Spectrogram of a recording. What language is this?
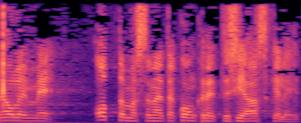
Finnish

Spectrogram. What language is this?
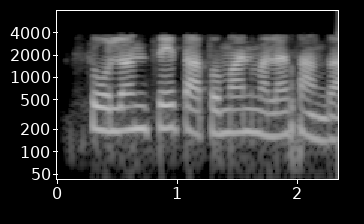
Marathi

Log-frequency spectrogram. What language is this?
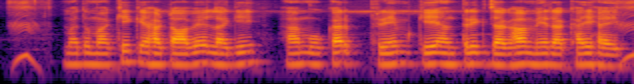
Magahi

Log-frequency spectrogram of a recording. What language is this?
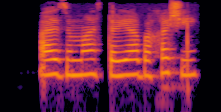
Pashto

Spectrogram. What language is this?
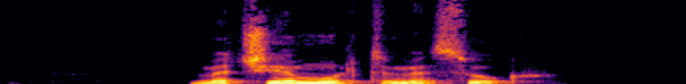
Kabyle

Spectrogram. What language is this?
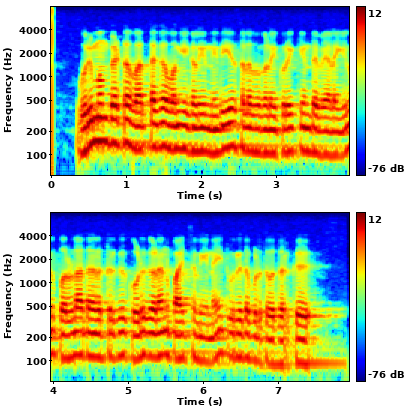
Tamil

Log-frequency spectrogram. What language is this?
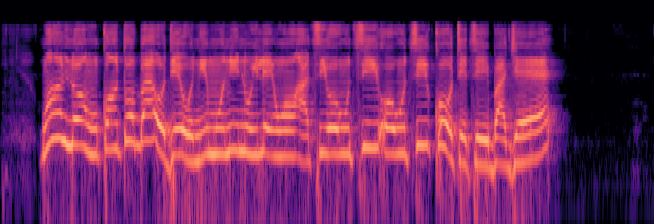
Yoruba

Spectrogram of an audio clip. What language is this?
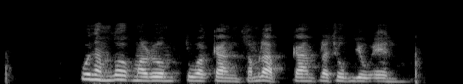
Thai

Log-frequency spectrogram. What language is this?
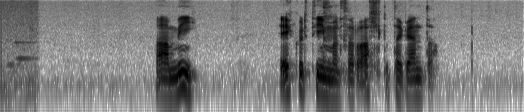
Icelandic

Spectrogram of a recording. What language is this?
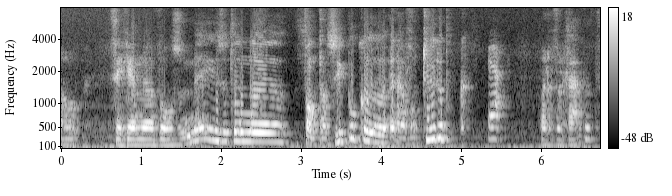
Dutch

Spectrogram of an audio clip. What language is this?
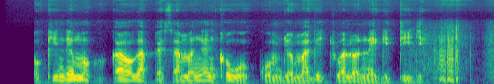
Luo (Kenya and Tanzania)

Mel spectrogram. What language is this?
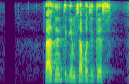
Nepali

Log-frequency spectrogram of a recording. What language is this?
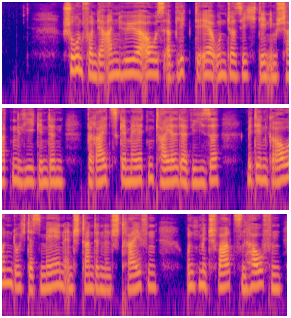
German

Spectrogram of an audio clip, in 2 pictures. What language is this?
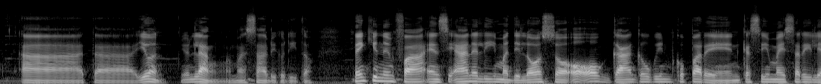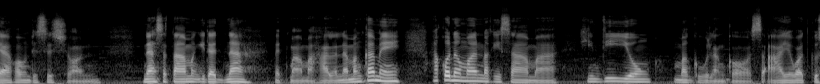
Filipino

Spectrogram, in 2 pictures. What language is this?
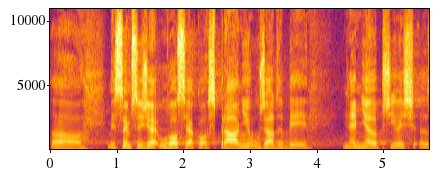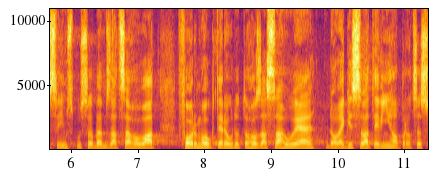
Czech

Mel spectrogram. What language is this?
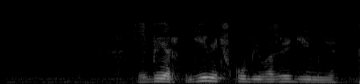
Russian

